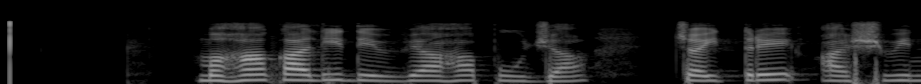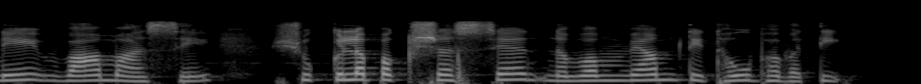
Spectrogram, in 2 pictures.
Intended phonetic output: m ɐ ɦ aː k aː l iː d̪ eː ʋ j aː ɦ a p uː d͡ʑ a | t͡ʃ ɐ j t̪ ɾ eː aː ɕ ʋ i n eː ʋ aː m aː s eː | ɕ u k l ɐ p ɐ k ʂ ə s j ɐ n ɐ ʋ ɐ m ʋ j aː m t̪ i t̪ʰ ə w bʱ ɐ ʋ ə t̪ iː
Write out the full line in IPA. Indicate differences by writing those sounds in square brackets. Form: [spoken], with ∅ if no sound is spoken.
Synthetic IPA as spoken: m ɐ ɦ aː k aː l iː d̪ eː ʋ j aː ɦ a p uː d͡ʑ a | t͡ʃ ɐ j t̪ ɾ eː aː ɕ ʋ i n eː ʋ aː m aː s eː | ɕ u k l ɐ p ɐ k ʂ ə s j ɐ n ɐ ʋ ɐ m ʋ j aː m t̪ i t̪ʰ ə w bʱ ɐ ʋ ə t̪ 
